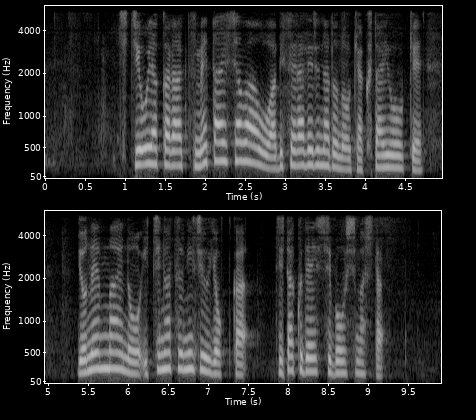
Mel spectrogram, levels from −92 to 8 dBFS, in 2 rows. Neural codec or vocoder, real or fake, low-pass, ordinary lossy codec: codec, 44.1 kHz, 7.8 kbps, DAC; fake; 5.4 kHz; none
